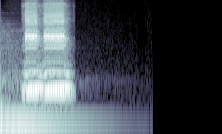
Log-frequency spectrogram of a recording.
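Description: A single short horn-like honk, about half a second long, just after the music cuts off.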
